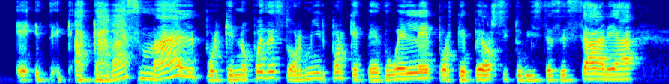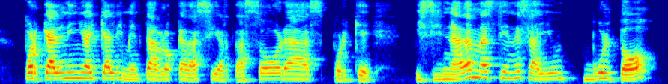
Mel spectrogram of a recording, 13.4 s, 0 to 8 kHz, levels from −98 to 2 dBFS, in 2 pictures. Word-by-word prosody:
e 480 0 -3
et 160 - -10
eh, 135 - -16
acabas 165 +1 -3
mal 155 -7 0
porque 160 +1 -3
no 170 0 -5
puedes 230 0 -2
dormir, 195 +5 -5
porque 220 -5 -5
te 140 -4 -5
duele, 175 - +1
porque 170 -2 -2
peor 170 +2 +1
si 180 0 -16
tuviste 160 0 -5
cesárea, 180 +3 0 0.6
porque 210 0 +6
al 205 +1 +8
niño 215 0 +1
hay 210 0 +2
que 210 - +4
alimentarlo 180 -2 0
cada 175 -2 0
ciertas 165 -3 -5
horas, 185 -2 0
porque 160 -2 -3 0.4
y 175 - -7
si 175 +3 -4
nada 185 +5 +5
más 230 -2 +3
tienes 225 0 -3
ahí 190 0 0
un 210 +1 -9
bulto 185 0 +4
180 Hz, 155 wpm, -25 LUFS, 165-205 Hz, 0.6 s, al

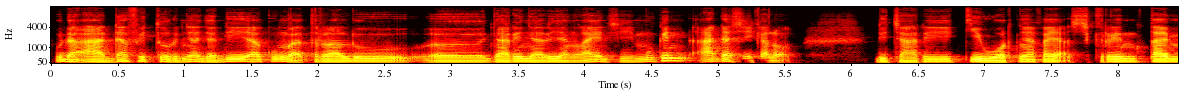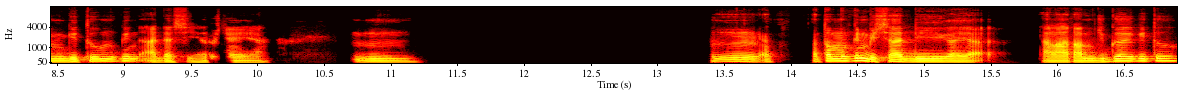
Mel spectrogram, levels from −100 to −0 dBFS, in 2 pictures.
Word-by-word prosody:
udah 120 -1 +4 0.2
ada 125 +7 -1
fiturnya 115 -3 -1
jadi 100 +6 +1 0.2
aku 115 +3 -4
nggak - - +2
terlalu, 100 -2 +2 0.6
eee, 95 -1 +1
nyari-nyari 100 -1 +2
yang 90 - -3
lain 110 +2 0
sih. 100 -1 -6
Mungkin 160 +9 0
ada - - 0
sih, - - -8
kalo - - -3 0.6
dicari 105 0 -1 0.2
keyword-nya 110 +1 +3
kayak 105 -2 +2
screen 105 -2 -1
time 105 -1 +5 0.2
gitu 115 +3 0
mungkin 140 +1 -2
ada 100 +1 -1
sih 95 - -9
harusnya 90 +1 -8
ya. 85 - -8 0.7
Mhm. 95 -2 -5 2.2
Mhm, 120 -5 -1
at 105 - -8 0.3
atau 140 - +3
mungkin 150 +3 +4
bisa 120 0 +2
di 105 - +4 0.2
kayak 100 -1 0 0.5
alarm 100 0 +2
juga 120 +8 +2
gitu. 145 +1 0
105 Hz, 135 wpm, -23 LUFS, 100-120 Hz, 2.2 s, time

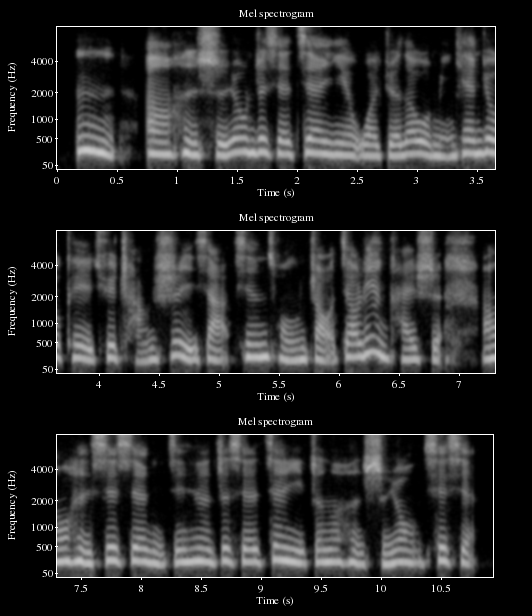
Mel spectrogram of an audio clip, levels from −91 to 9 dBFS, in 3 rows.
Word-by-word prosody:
嗯， 265 -6 +4 0.2
呃， 220 -2 +2
很 220 0 0
实 200 0 +5
用 250 +1 0
这 250 +1 +1
些 220 -1 -2
建 230 0 +1
议， 205 -1 -2
我 190 0 -4
觉 190 +1 -4
得 225 +2 -1
我 215 - -1
明 180 -2 -5
天 230 +3 -1
就 245 0 +1
可 230 +1 -7
以 200 - -1
去 220 +5 -2
尝 170 -1 -6
试 250 +5 -1
一 185 - 0
下， 180 -1 -3
先 235 0 0
从 195 -6 -2
找 - - -3
教 235 +4 -2
练 270 -1 +1
开 195 -2 -6
始， 185 -1 -1 0.3
然 200 +2 -3
后 230 - +1
很 230 -4 +1
谢 245 +6 +4
谢 235 +1 +3
你 195 -4 -2
今 215 +4 -1
天 235 0 +1
的 215 - -1
这 235 +4 -2
些 220 +1 +1
建 245 +4 +1
议， 205 -2 -1
真 220 +2 -3
的 220 0 -2
很 210 -3 -5
实 180 +1 +7
用， 210 0 -3
谢 240 +5 +1
谢。 215 -2 -1
220 Hz, 275 characters per minute, -22 LUFS, 195-235 Hz, 0.3 s, 实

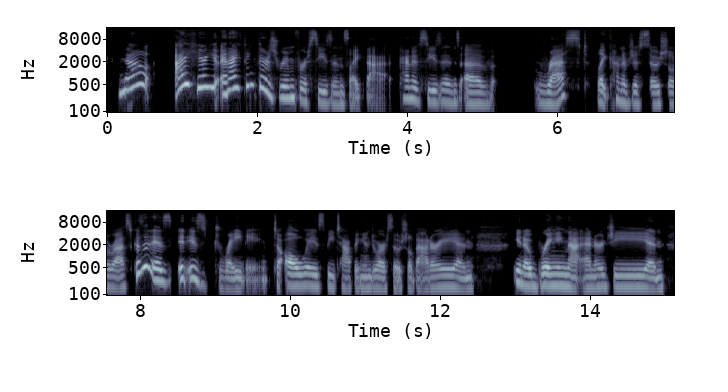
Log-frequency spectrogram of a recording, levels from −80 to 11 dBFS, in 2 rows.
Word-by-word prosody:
No. 350 +5 +3 0.6
I - - +9
hear 420 +1 +7
you 440 +1 +5
and 285 +5 +6
I 400 +2 +8
think 470 +4 -2
there's 335 - +1
room 230 0 0
for 195 -5 -4
seasons 160 -4 -7
like - - -6
that, 350 - -5
kind 220 -1 -3
of 200 -2 -4
seasons 175 -2 -6
of 160 -1 -2 0.6
rest, 240 - -3
like, - - -1
kind 195 -3 -7
of 170 - -5
just 160 0 -7
social 155 0 -5
rest. 150 +1 -1
'Cause 355 - +2
it - - +5
is 220 -2 +3
it 255 - +3
is 240 -10 -2
draining 140 - -6
to - - -1
always 165 -1 +3
be 160 - -7
tapping 140 0 -7
into 145 0 -6
our 140 -1 -1
social - - -7
battery 150 +3 -2
and, 140 -1 -5 0.5
you 210 - +1
know, 165 -2 +4
bringing 170 +1 +2
that 145 -3 +3
energy 155 +1 -3
and 140 +1 -1
165 Hz, 180 wpm, -23 LUFS, 155-225 Hz, 0.6 s, I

